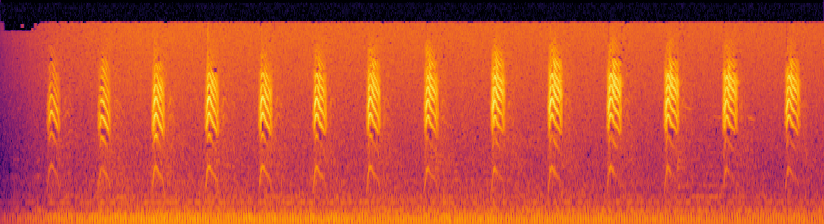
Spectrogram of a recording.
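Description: A prairie dog gives a steady series of about fifteen sharp, high alarm chirps, each lasting about a tenth of a second, evenly spaced roughly twice per second, clear over a low rumbling background hum.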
